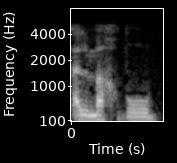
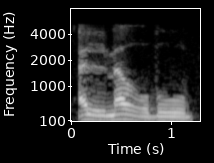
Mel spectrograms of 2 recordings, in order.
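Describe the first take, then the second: First: The gh sound is breathy, like a kh. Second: The gh sound is voiced, without escaping breath. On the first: The speaker calls it wrong. "كتير من الناس بيقول المخضوب، يبدو لها بخاء" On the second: The speaker calls it right. "عايزين ماشي فيها الصوت بس، لكن النفس لا"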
